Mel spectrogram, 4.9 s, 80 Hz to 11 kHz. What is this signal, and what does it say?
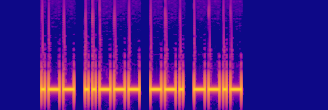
Morse code, heard as a keyed tone, about 22 wpm, 700 Hz. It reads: W2GQ
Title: USA Call Signs - 4 Characters - Repeated 3x - 22wpm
